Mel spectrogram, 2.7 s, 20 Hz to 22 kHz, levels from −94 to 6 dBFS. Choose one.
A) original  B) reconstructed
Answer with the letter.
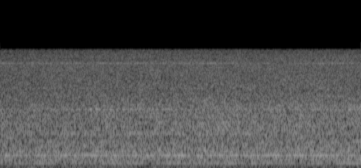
B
